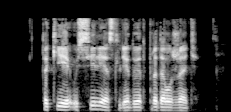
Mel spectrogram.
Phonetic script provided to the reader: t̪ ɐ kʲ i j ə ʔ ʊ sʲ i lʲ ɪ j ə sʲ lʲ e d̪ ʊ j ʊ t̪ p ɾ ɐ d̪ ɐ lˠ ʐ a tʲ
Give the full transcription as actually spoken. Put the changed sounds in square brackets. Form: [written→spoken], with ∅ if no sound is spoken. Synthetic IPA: t̪ ɐ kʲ i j ə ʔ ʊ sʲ i lʲ ɪ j ə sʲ lʲ e d̪ ʊ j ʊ t̪ p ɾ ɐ d̪ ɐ lˠ ʐ a tʲ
